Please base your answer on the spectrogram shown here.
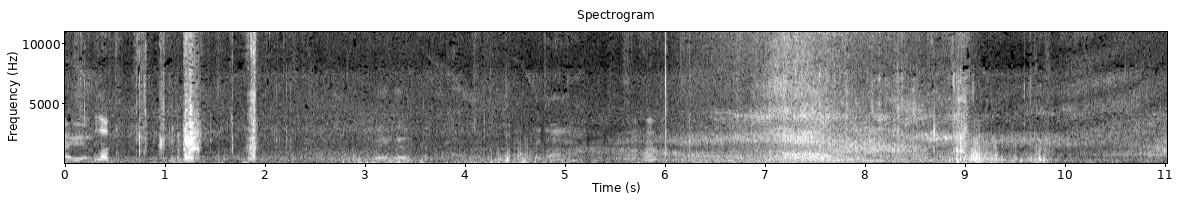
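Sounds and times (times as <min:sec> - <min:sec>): wind rumble on microphone: 0:00.8 - 0:11.0
vehicle passing by: 0:04.3 - 0:11.0.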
